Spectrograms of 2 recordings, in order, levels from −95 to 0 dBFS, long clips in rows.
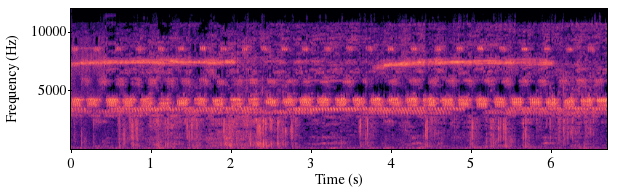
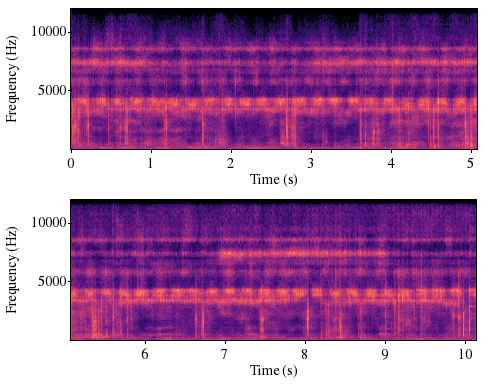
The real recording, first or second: first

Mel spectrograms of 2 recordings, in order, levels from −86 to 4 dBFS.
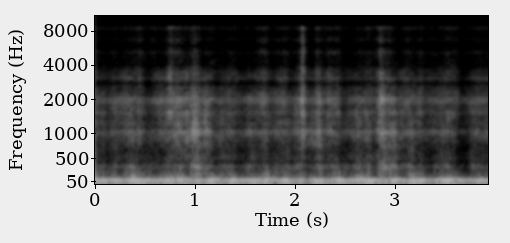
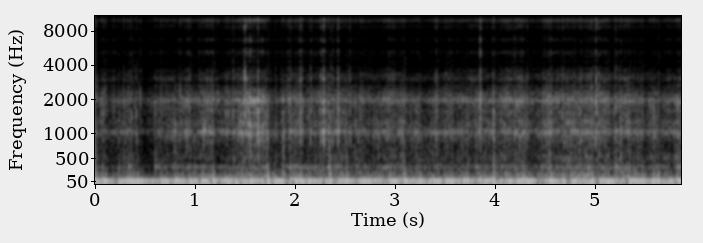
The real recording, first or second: second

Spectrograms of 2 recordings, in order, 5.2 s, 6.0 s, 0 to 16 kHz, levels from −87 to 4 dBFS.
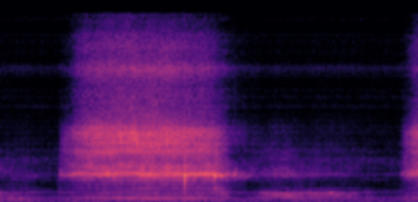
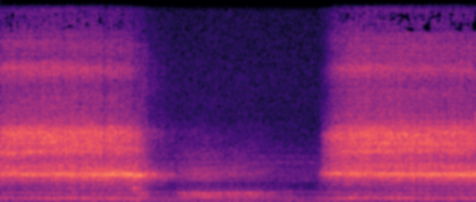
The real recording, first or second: second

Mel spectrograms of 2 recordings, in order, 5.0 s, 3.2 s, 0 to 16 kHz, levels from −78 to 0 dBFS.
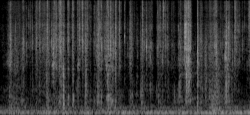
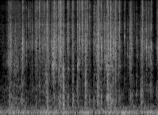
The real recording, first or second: first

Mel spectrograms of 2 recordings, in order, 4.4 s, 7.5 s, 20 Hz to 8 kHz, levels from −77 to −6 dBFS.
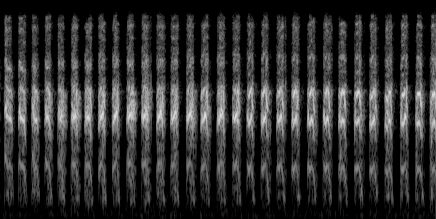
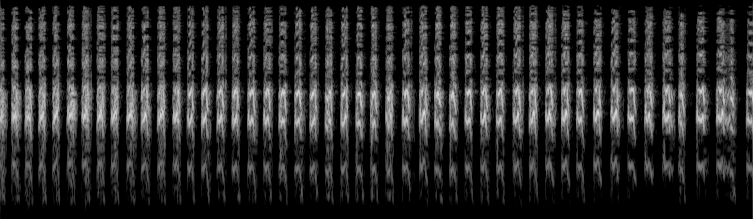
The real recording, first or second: second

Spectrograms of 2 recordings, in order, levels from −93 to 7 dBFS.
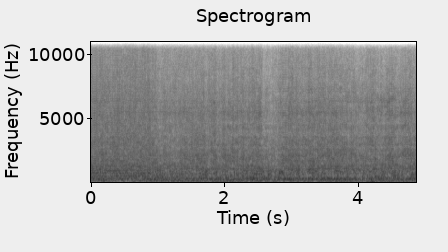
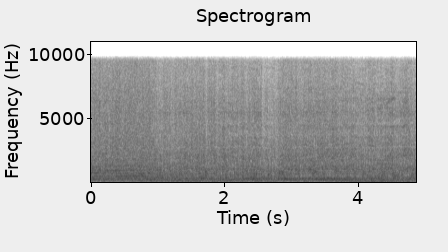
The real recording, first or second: second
